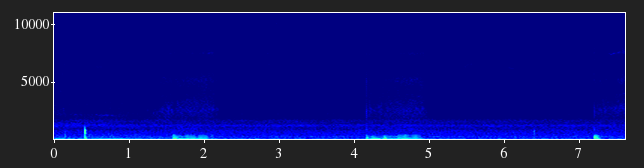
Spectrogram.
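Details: Rescue cat Puku, still sleepy after dozing all day, snores with eyes half open and wary of being filmed; low, buzzy nasal snores recur roughly every two and a half seconds in a quiet room.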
